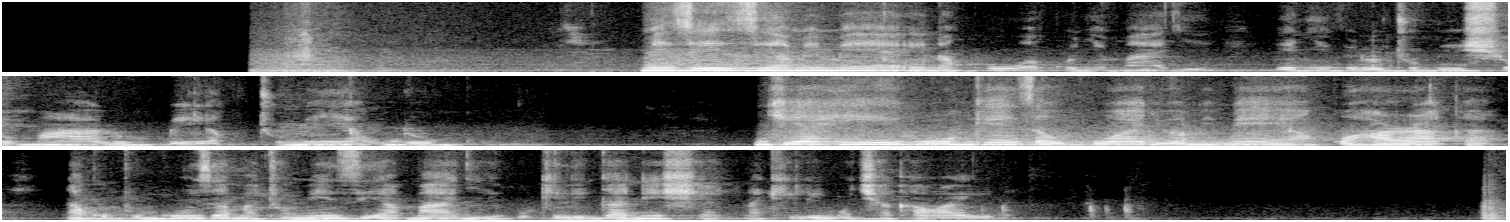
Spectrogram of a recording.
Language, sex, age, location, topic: Swahili, female, 25-35, Dar es Salaam, agriculture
